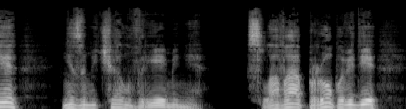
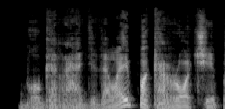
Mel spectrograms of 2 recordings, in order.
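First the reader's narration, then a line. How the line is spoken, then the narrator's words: Mumbling. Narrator (Russian): пробормотал Элис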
